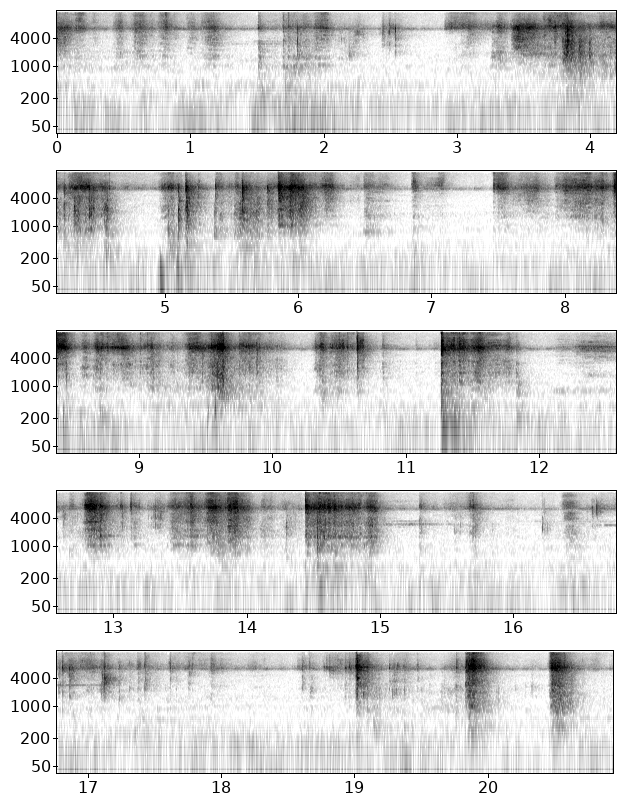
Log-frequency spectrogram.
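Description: Polystyrene foam packaging and a plastic bag rustling and scraping in irregular bursts, with a few sharper clicks, as a laptop LCD panel is unpacked from them.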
